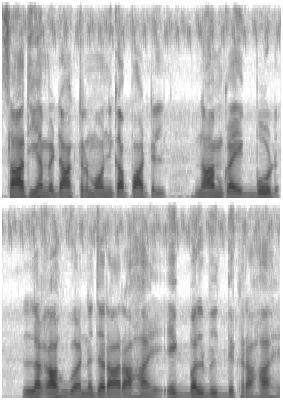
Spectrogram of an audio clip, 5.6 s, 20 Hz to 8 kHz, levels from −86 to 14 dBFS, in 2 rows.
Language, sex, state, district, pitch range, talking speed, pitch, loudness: Hindi, male, Chhattisgarh, Korba, 120-140 Hz, 225 wpm, 130 Hz, -19 LUFS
